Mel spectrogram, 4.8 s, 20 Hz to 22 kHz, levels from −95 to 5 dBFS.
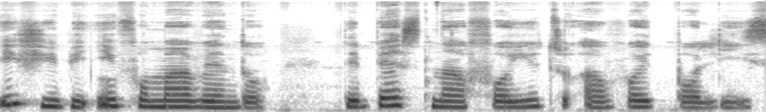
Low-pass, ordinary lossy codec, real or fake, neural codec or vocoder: none; none; fake; vocoder, 48 kHz, 128 mel bands, Vocos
